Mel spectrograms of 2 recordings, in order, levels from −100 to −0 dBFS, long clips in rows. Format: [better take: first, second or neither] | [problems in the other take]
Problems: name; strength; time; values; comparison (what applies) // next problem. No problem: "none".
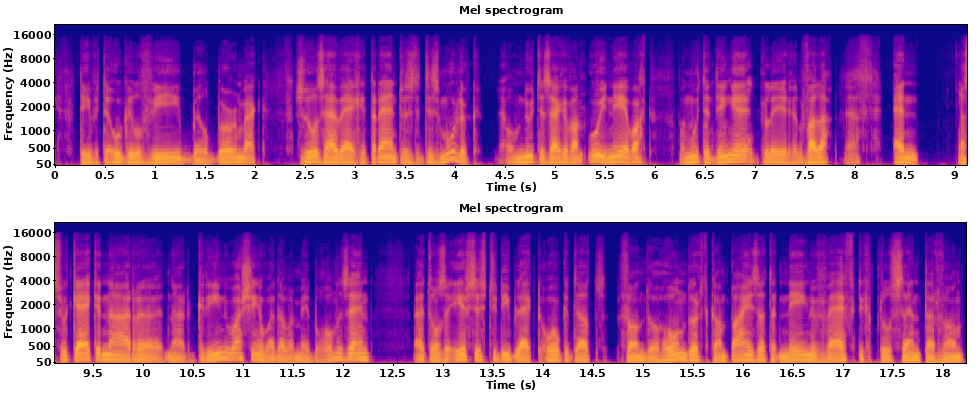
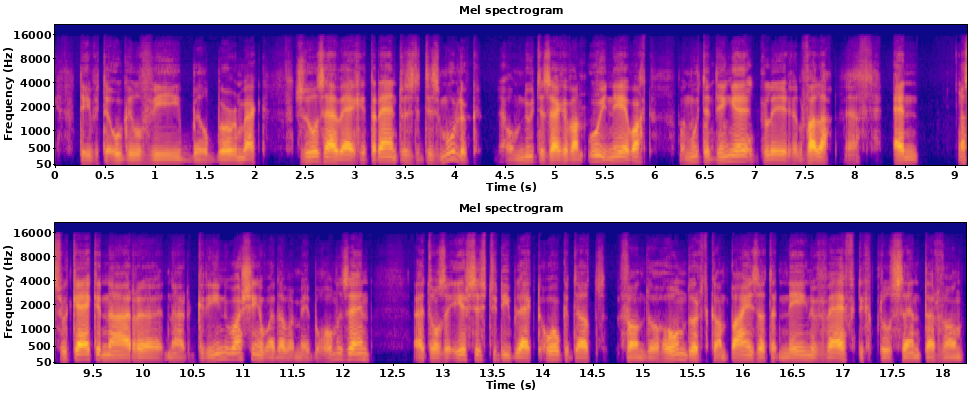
first | thin; very; fading below 650 Hz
